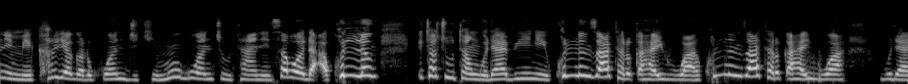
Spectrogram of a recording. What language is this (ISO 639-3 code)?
hau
